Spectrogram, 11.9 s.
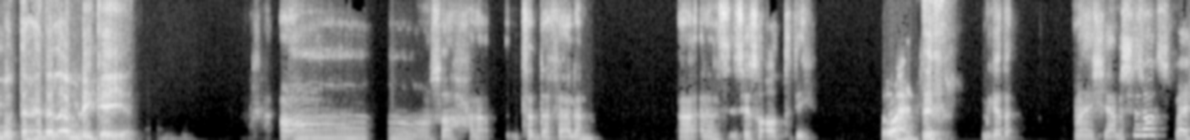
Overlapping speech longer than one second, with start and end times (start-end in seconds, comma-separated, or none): none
